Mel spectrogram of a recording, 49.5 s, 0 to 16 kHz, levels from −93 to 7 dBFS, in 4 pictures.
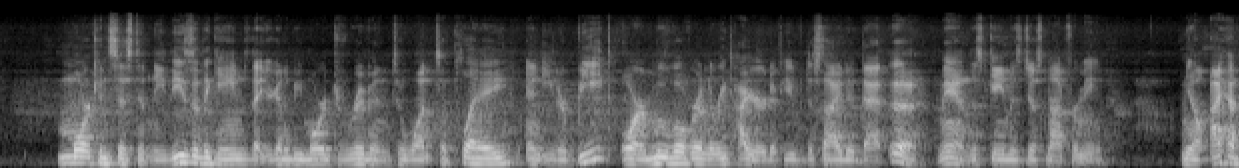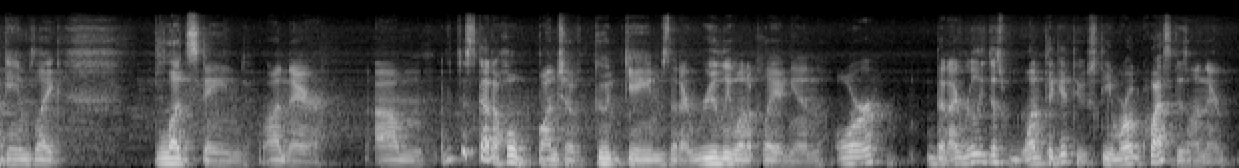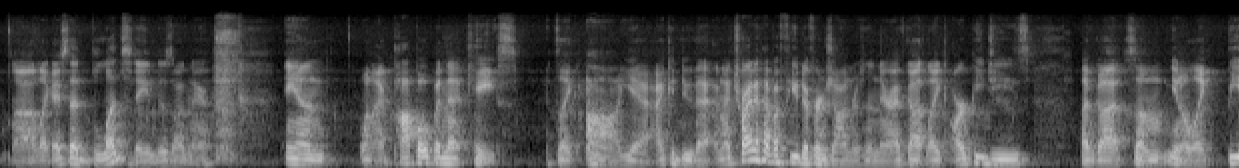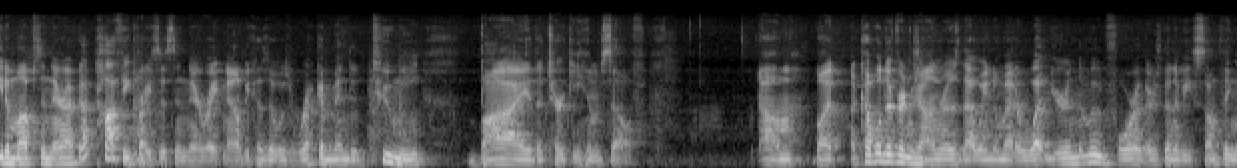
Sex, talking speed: male, 200 wpm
